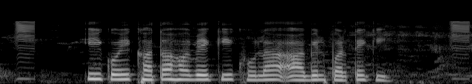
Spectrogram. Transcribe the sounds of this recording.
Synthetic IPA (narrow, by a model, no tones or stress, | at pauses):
kikoːikʰaːt̪aɦoːbekikʰʊːlaaːbɪlpəɾt̪ekiː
